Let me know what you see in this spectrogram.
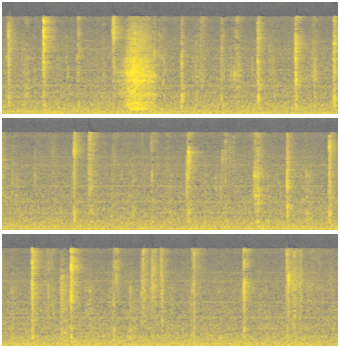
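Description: Faint, irregular crunching clicks of the crisp crust of freshly baked corn bread being chewed, with one louder sound about a second and a half in.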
